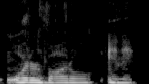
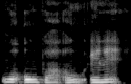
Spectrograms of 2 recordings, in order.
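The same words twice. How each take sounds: First: "Water bottle" in an accent with R and T pronounced; accented "Water bottle", each word fully sounded. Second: Hammed-up British "Water bottle", T's dropped, "in it" as innit; cartoonish British glottal stops on "Water bottle". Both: Shown as a demonstration. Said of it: "some very stereotypical ones too".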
